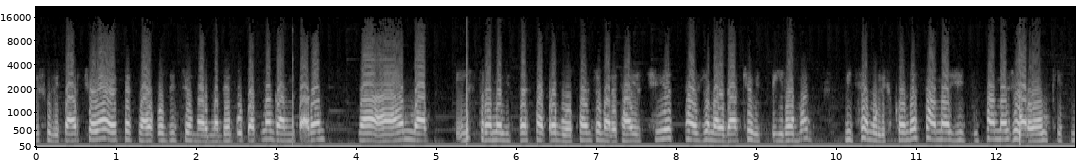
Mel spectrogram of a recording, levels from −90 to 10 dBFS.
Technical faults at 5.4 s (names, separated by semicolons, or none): damaged data in a compressed stream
